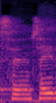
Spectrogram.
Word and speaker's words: sensei: De que al malo malote, como ve que le está ganando, su sensei, ¿lo he dicho bien?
